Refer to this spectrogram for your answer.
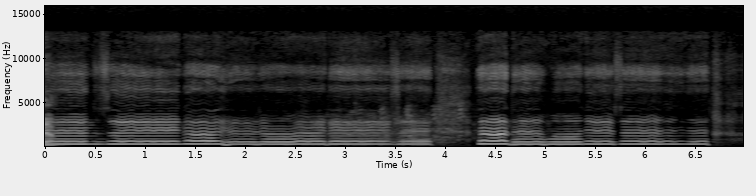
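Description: A new age pop song plays loudly and clearly on its own: a sustained, legato vocal line of long held notes with gentle vibrato over a smooth, airy backing, with no talking.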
